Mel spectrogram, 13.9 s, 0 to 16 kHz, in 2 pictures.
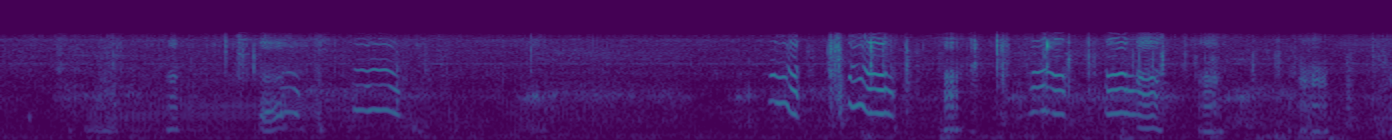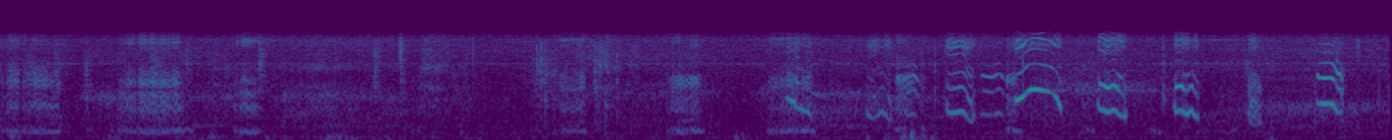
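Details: Basset Hound puppies, 22 days old, several together: high, squeaky whimpers and short yelping squeals, many bending up and down in pitch, come in dense overlapping bursts almost without pause, with soft rustling and low thumps beneath.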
